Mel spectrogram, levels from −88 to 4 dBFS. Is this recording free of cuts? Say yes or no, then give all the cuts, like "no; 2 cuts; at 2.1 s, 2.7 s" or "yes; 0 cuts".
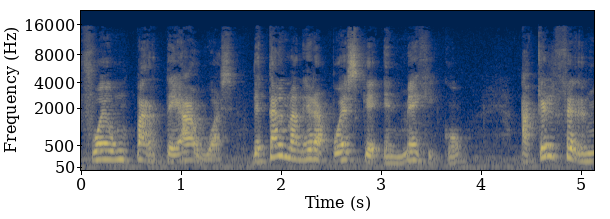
no; 1 cut; at 1.6 s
